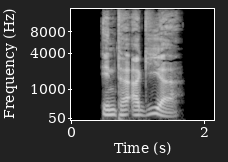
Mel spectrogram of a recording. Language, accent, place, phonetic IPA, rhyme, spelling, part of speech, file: German, Germany, Berlin, [ɪntɐʔaˈɡiːɐ̯], -iːɐ̯, interagier, verb, De-interagier.ogg
- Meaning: 1. singular imperative of interagieren 2. first-person singular present of interagieren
